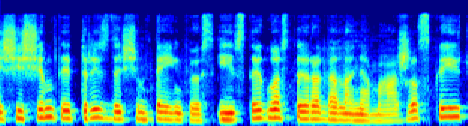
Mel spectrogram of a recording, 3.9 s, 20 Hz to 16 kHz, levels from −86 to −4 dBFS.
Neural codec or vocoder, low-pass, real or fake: codec, 24 kHz, 3 kbps, HILCodec; 10.8 kHz; fake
